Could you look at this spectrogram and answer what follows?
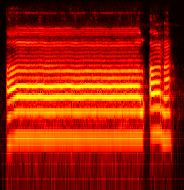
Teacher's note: হামজার উপর খাড়া জাবার এসছে, খাড়া জাবারকে 1 আলিফ পরিমাণ টান দিয়ে পড়তে হবে।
